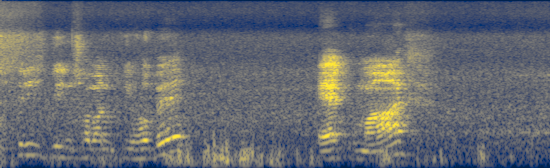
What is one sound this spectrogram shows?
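A man speaks calmly, close by, as if explaining.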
